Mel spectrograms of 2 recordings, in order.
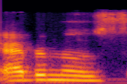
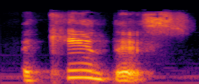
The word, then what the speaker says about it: Acanthus: And today I will be playing the Abramos of the Free Council. No, note that it's not. I said that wrong. I pronounced that incorrectly. Acanthus of the Free Council, Angelique.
